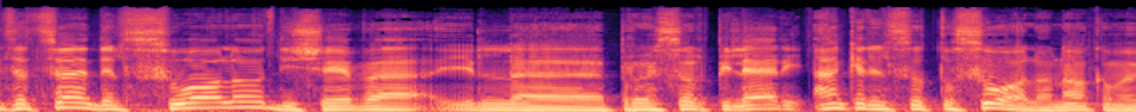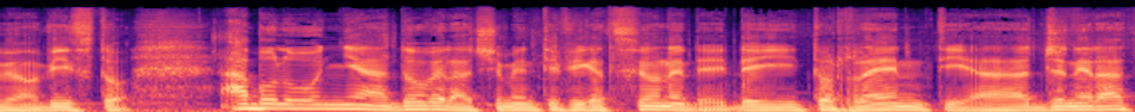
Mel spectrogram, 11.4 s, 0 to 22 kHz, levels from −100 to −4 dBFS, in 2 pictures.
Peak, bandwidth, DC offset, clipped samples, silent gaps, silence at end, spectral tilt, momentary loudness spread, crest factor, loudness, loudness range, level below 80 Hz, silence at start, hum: -4 dBFS; 16.5 kHz; under 0.1%; under 0.1%; none; 0 s; -5 dB/octave; 3 LU; 10 dB; -14 LUFS; 1 LU; -34 dBFS; 0 s; none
